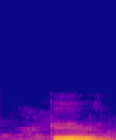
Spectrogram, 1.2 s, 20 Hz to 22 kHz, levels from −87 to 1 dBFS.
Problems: background sounds at intervals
